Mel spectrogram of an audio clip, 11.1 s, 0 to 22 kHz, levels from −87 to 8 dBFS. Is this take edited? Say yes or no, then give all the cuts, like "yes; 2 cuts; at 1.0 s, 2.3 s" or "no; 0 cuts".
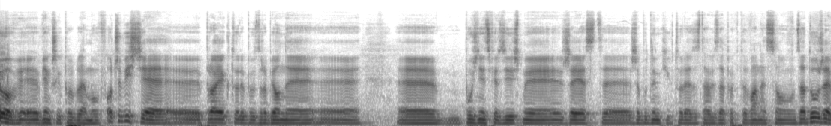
no; 0 cuts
